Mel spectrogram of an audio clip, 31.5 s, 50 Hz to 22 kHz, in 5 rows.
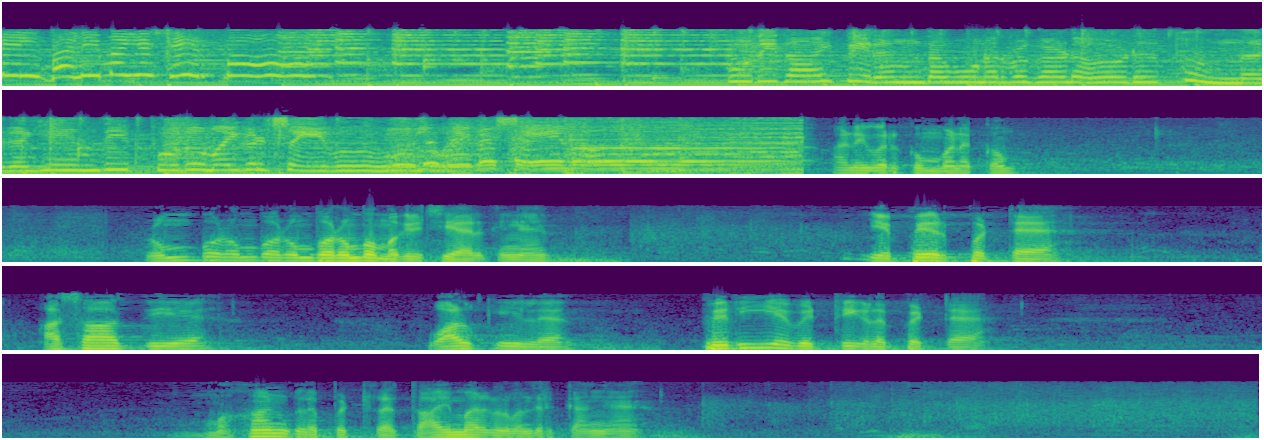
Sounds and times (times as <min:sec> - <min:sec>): Music: 0:00.0 - 0:10.4
Male speech, man speaking: 0:10.4 - 0:11.5, 0:13.3 - 0:15.4, 0:16.8 - 0:18.1, 0:19.1 - 0:20.2, 0:21.1 - 0:23.9, 0:26.1 - 0:28.5
Narration, monologue: 0:10.4 - 0:11.7, 0:13.2 - 0:15.8, 0:16.8 - 0:28.7.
